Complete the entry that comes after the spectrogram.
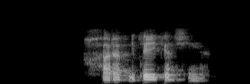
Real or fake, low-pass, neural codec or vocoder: fake; 5.4 kHz; vocoder, 44.1 kHz, 128 mel bands, Pupu-Vocoder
